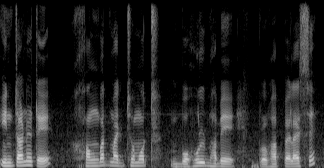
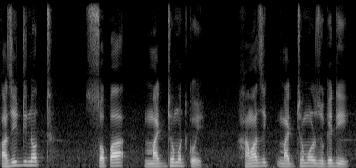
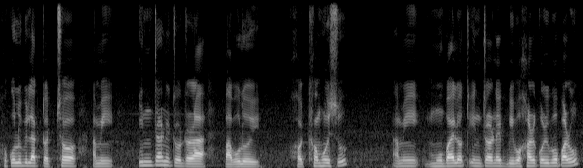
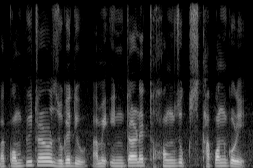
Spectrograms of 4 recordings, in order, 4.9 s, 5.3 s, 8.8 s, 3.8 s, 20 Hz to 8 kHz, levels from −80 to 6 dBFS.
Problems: constant background noise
